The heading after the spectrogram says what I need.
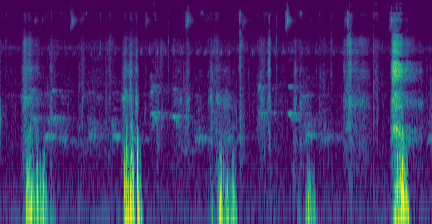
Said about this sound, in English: Oh, there's dogs barking.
